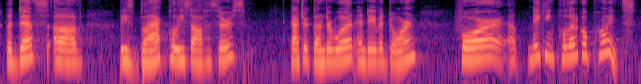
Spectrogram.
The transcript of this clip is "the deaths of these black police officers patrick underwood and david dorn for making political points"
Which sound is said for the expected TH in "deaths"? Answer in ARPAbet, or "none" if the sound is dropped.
TH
